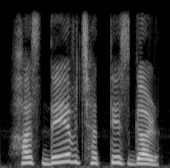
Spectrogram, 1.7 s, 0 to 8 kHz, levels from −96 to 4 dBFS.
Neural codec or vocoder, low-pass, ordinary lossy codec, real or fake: none; 7.2 kHz; none; real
